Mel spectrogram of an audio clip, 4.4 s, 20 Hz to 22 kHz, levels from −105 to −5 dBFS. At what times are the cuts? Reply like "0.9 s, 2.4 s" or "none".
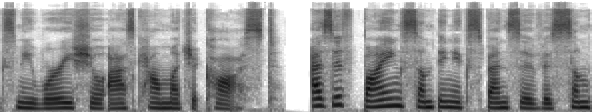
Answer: none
